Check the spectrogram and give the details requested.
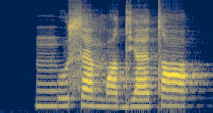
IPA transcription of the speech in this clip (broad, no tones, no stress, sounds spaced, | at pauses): m u s æ m ɑ d j æ t ɑ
